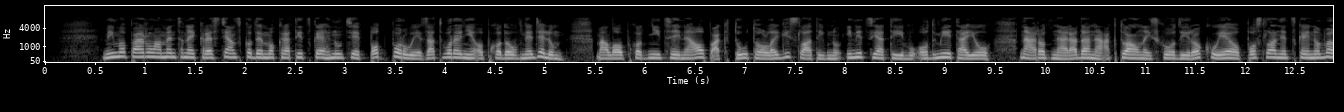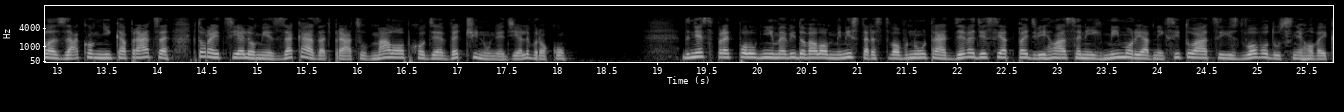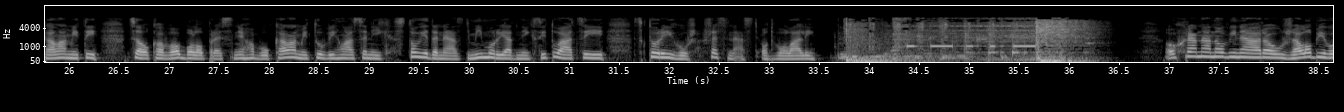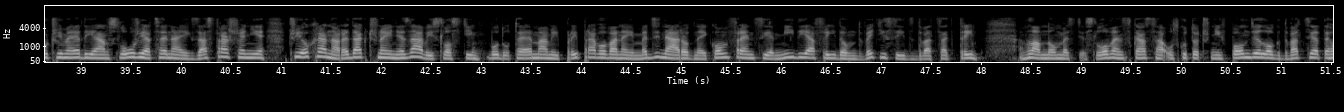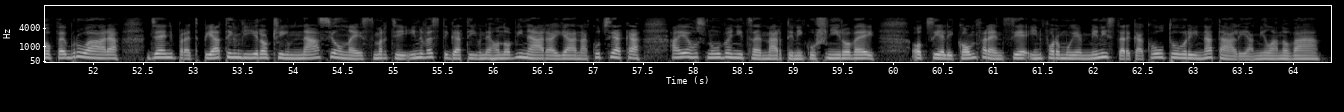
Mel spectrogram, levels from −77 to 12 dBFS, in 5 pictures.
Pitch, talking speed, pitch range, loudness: 200 Hz, 115 wpm, 180-220 Hz, -24 LUFS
